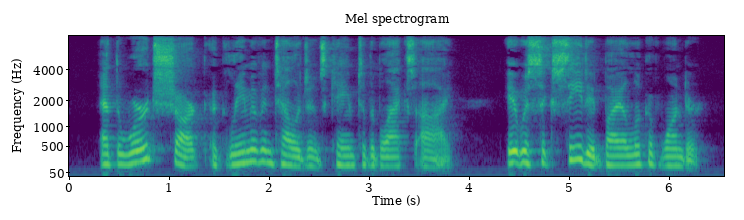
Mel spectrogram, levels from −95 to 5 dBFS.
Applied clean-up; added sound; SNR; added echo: none; none; none; none.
